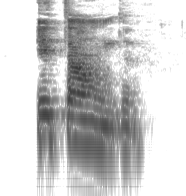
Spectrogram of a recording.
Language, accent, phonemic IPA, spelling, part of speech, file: French, Canada, /e.tɑ̃d/, étendes, verb, LL-Q150 (fra)-étendes.wav
- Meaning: second-person singular present subjunctive of étendre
